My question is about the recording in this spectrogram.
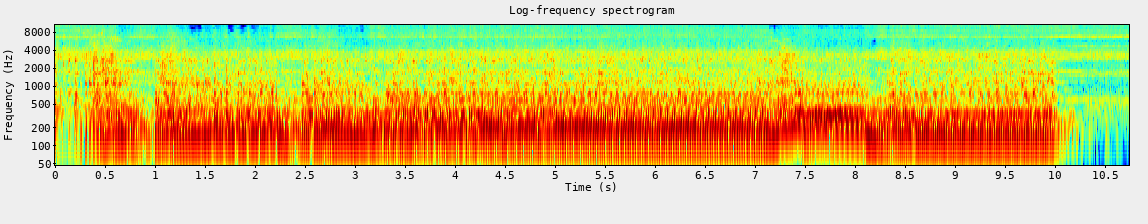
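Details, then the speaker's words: Used Toyota being readied for demolition derby: the engine revs rough and uneven, sounding like it is missing on a cylinder, then dies as soon as the foot comes off the gas. Stalls when throttle released. "As soon as you take your foot off the gas, it dies. Ooh, this does not sound pretty. It sounds like it's missing on a cylinder. But it runs."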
